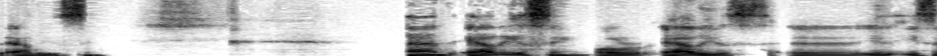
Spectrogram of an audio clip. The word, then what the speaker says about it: aliasing: pronouncing it it's called aling Uh in Middle Eastern and tur in Turkish way people usually tend to call it Elias which is not correct it's aling so just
